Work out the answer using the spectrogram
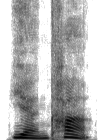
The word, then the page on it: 眼看: yǎn kàn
